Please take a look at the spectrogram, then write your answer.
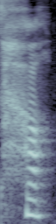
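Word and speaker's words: ح: You remember when we said we pronounce ha as if you're trying to get the air from the back of your throat, but it's close to H, but not exactly H, like ha, ha, ha, ha.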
